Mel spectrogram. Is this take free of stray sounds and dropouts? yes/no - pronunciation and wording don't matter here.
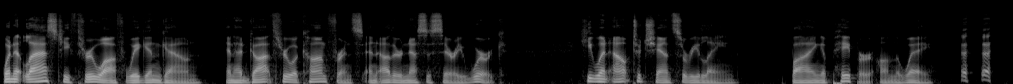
no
